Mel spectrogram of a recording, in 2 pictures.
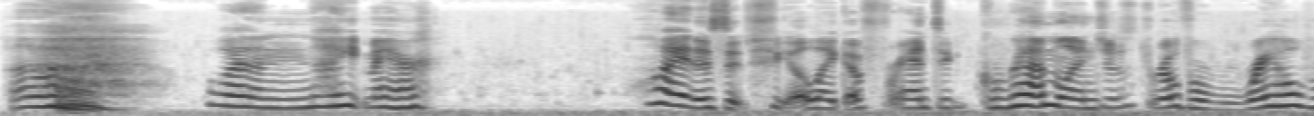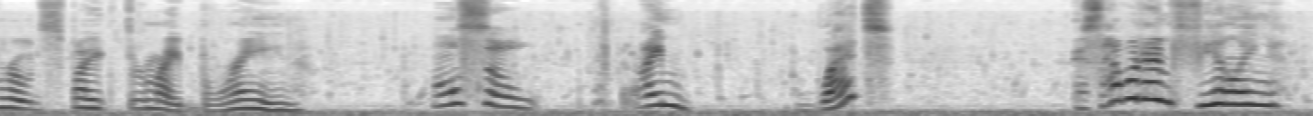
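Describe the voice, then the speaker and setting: Woman as very high-pitched, bewildered young mare. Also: animated, slow pace, pauses often, a little hiss or hum. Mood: groggy. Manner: questioning, anxious. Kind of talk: audio drama acting.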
